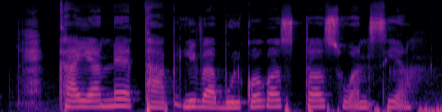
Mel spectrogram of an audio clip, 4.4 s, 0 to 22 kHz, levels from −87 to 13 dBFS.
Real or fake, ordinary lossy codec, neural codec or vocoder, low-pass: real; none; none; none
